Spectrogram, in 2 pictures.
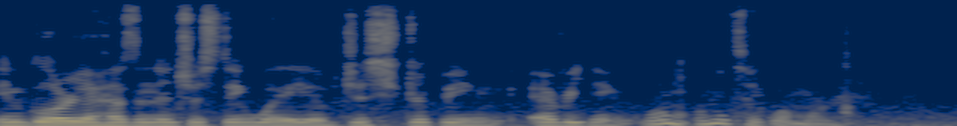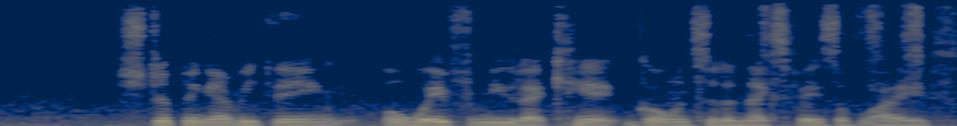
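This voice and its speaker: A woman talks at a fairly quick pace in a very deep, low pitch, her dark, mellow tone carrying fairly even intonation. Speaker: tarot reader. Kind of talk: tarot reading. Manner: monotone.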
